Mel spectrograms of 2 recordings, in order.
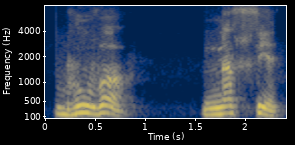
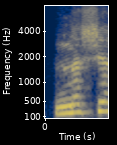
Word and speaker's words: भुवनस्य: स्वस्ति भुव नस्य, नश्य नहीं करेंगे। अशुद्ध उच्चारण है नश्य और शुद्ध उच्चारण है नस्य। दोनों में, इस शब्द में भी और अगले शब्द में भी, दोनों में दंत्य सकार है।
